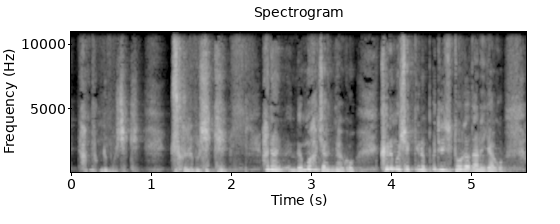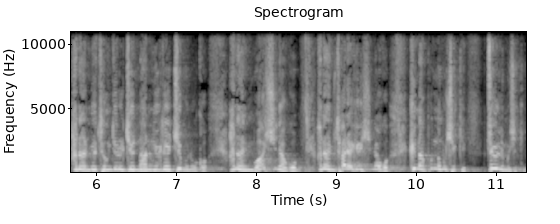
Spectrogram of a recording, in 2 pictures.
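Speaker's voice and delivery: building from muttered curses to loud, fast ranting; angry cursing prayer. Retold or imitated. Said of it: "욕을 막 사정없이 했다".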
